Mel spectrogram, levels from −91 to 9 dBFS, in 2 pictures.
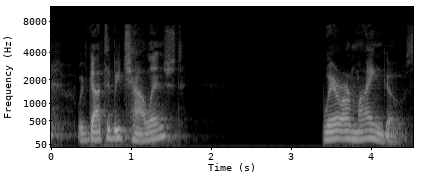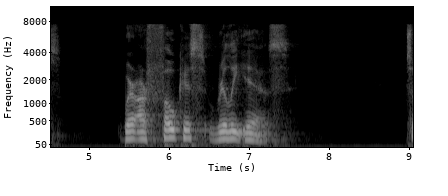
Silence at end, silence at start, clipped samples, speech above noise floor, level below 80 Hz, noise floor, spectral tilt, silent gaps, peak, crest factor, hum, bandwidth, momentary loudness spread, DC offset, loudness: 0 s; 0 s; under 0.1%; 54 dB; -70 dBFS; -90 dBFS; -6 dB/octave; none; -16 dBFS; 22 dB; none; 7.6 kHz; 15 LU; under 0.1%; -37 LUFS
